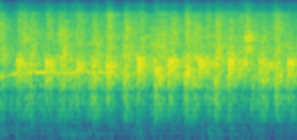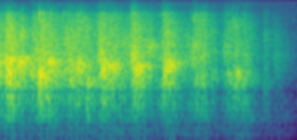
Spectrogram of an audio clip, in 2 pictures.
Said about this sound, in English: Boy, give him a hand clap of praise.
